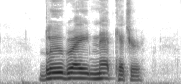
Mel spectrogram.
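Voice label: "blue gray gnatcatcher", English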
